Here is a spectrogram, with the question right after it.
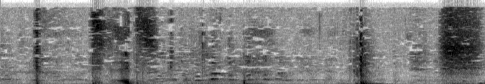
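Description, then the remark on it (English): A book knocked over in anger falls and thuds onto a hard surface. Several sharp knocks and bumps ring out, with quiet laughter and voices in the background. “has knocked his book over in anger. It fell on its”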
